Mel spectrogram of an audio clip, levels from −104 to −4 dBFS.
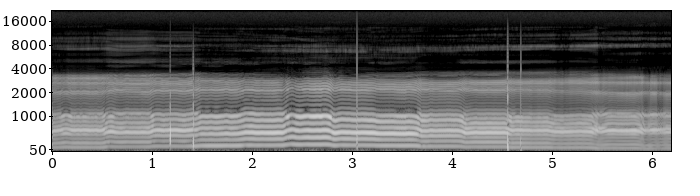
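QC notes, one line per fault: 1.18–1.43 s, 3.04–3.07 s and 4.55–4.70 s, loud pops: two, one, then two sharp pops, each about 15 dB above the music, which carries on underneath. This is likely a sudden voltage pulse, from a plug, switch or static, added to the signal.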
